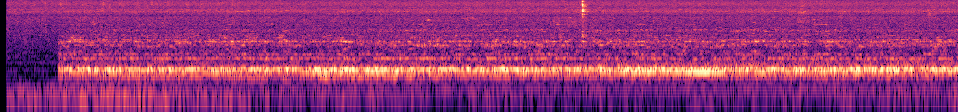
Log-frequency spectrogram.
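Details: A steady low drone with faint sustained tones fills a small indoor room, with a brief click near the middle and no animal voice.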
